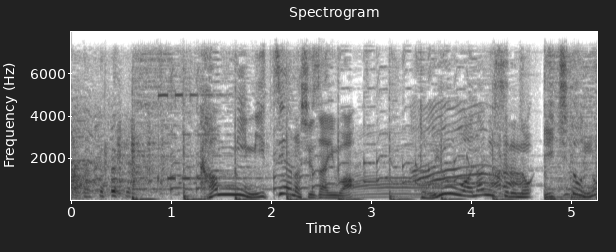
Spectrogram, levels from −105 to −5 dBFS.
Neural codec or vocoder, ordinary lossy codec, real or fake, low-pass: none; Opus, 64 kbps; real; 7.2 kHz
